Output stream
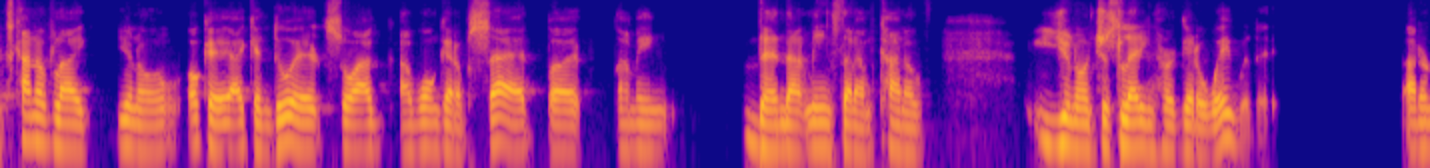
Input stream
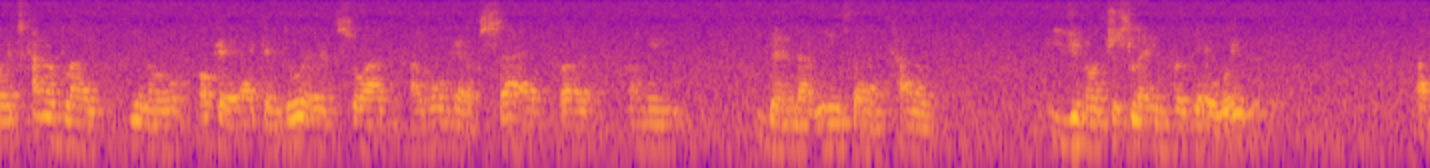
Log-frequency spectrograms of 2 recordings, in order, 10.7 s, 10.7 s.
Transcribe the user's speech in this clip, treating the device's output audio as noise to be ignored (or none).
none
